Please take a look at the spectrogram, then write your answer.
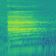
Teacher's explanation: Huruf hamzah itu keluarnya dari tenggorokan bagian bawah di pita suara.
